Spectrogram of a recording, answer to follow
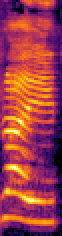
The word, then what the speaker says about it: write: WRITE, राइट। जो आप लिखते हो, राइट मीन्स लिखना, और राइट में भी W होता है साइलेंट।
